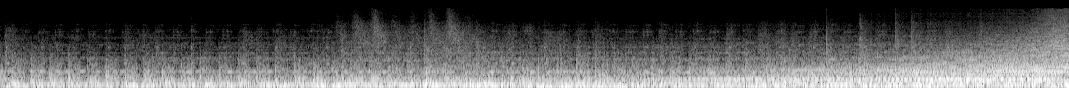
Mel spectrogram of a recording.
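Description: Background music over a steady low drone of aircraft engines; held notes in the music build and grow louder in the last few seconds.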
